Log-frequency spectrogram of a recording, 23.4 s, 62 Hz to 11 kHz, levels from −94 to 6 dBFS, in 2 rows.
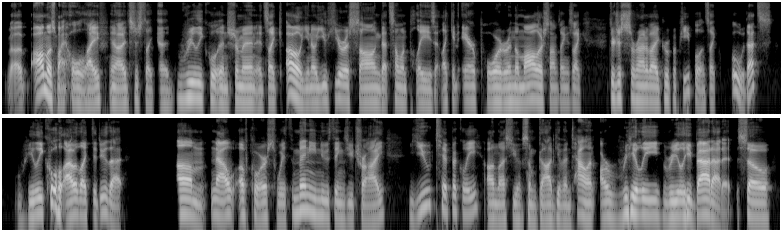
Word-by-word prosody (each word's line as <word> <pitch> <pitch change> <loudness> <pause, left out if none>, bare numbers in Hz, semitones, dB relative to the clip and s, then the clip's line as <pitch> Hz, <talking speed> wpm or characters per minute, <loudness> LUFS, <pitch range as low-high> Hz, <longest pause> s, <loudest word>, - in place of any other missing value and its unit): uh, - - -1
almost - - +6
my - - 0
whole 105 -3 -3
life. 100 +4 +2
You - - -5
know? 100 -2 +3
It's 105 0 -2
just 115 -2 -7
like 95 - -6
a 95 -1 -5
really 130 +1 0
cool 120 - -1
instrument. 110 0 0
It's 100 -1 -7
like, - - 0
oh, - - +7
you 105 0 -3
know, 110 - 0
you 105 +2 -3
hear 125 +1 -1
a - - +2
song 105 -1 -1
that - - -3
someone 110 -2 -3
plays 100 -1 -4
at, - - -13
like, 105 +2 -7
an 115 - -8
airport 110 -1 -2
or 105 - 0
in 110 - -2
the 105 -1 -1
mall 120 +3 +3
or 115 - +1
something. 110 0 -7
It's 105 +1 -13
like, 105 -3 -4 0.4
they're 135 - -1
just 130 0 -1
surrounded 115 -2 0
by 115 -1 +3
a - - -3
group 125 +2 -8
of 115 - -12
people. 175 - -7
It's 95 - -13
like, - - -8 0.2
"Ooh, - - -3
that's - - -2 0.5
really 130 +4 +1
cool. 195 +6 +3
I - - +7
would 130 0 +4
like 120 -1 +1
to 120 - -7
do 145 +5 -4
that." - - -1 0.8
Um, 130 -7 +5
now, 130 0 +4
of 125 0 -1
course, 115 +2 -2
with 105 +4 -8
many 155 +1 +2
new 125 -2 -4
things 110 -3 -6
you 105 -1 -7
try, 100 +5 -1 0.4
you 150 - -4
typically- 155 -3 -4
unless 105 -1 -2
you 110 - -7
have 105 -2 -10
some 100 -3 -6
God-given 100 0 -3
talent- 110 -3 +1
are 115 +1 0
really, 125 +2 +1
really 120 +2 +2
bad 125 +3 +8
at - - +2
it. - - -6
So, 110 -1 +2
115 Hz, 215 wpm, -24 LUFS, 105-130 Hz, 0.8 s, bad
